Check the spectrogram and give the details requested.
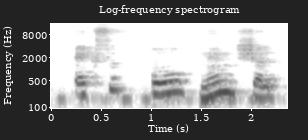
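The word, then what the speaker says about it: exponential: टी आई एल को हम लोग इंग्लिश में पढ़ते हैं शल। क्या पढ़ते हैं? शल। तो मीनिंग क्या बनी? एक्सपोनेंशियल।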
